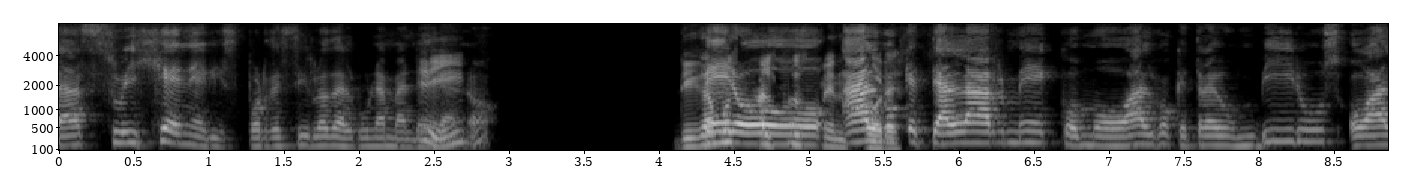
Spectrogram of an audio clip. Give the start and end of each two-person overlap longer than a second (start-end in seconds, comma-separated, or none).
4.3-5.7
